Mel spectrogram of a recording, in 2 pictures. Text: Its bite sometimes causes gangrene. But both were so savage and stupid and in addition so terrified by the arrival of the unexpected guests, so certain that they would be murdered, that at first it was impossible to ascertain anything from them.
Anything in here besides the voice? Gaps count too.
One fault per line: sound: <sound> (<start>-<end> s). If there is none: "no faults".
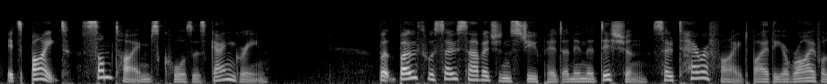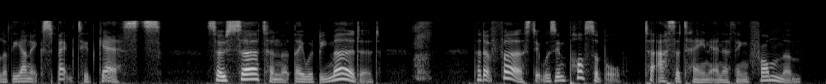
sound: sniff (12.4-12.6 s)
